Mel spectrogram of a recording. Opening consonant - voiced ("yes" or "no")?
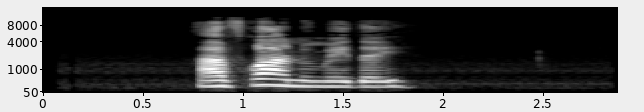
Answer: no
